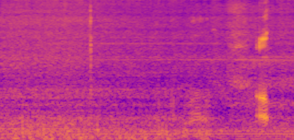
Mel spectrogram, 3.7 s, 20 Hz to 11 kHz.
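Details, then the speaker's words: 1970 Gibson Air Sweep window air conditioner, compressor running on high cool: a steady, even fan and compressor roar with a faint constant hum, no knocks or rattles; healthy. "but yeah let's go through the speeds this is local medium cool and high cool"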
